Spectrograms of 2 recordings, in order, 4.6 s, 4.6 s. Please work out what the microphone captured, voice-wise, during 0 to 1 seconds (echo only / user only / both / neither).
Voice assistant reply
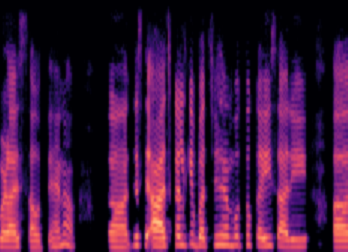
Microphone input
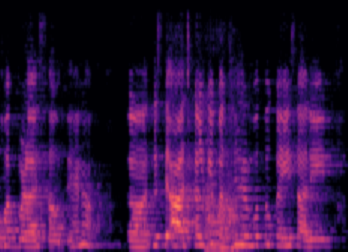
echo only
